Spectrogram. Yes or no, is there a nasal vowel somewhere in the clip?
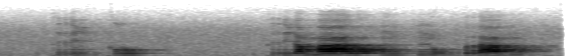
no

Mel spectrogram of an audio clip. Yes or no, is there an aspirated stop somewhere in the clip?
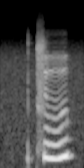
no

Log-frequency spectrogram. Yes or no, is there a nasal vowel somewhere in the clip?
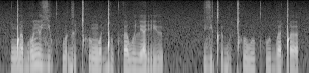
no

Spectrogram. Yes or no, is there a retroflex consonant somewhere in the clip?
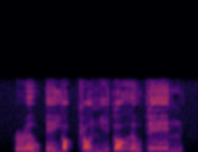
yes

